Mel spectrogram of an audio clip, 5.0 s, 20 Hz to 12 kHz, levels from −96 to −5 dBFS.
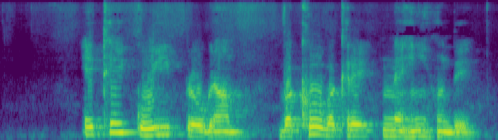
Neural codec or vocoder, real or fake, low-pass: none; real; 10.8 kHz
